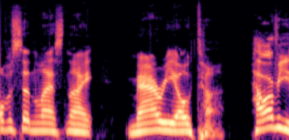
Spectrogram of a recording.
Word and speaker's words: Mariota: All of a sudden last night, Mariota.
